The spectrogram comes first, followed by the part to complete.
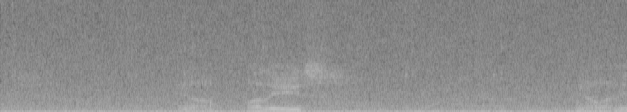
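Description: Steady hiss of recording noise, with a brief murmur from a man's voice about halfway through.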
